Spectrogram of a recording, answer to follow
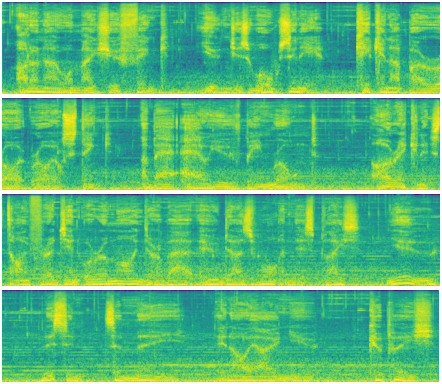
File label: Cockney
